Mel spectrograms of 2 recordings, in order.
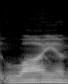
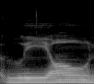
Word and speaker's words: Lyon: humans which was called The Lion Heart Diet or the Leon Heart Diet l-y-o-n but most from Lyon France but most people pronounce it lion there that diet in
